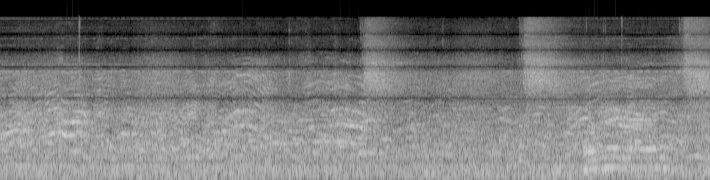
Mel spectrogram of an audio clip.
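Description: A crowd of riders screams on a swinging pendulum ride.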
